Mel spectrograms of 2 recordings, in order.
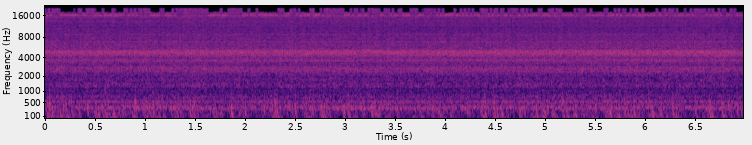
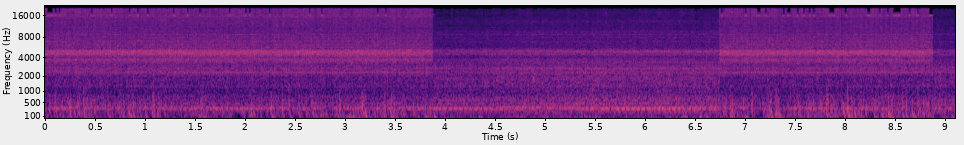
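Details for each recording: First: Apparently, running a treadmill motor without a choke is a bad idea. And, as you will see in this video, the motor produces LOTS of sparks when run without a choke. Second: Treadmill motor for worktable sawmill on DC with new choke built from modified transformer: steady high electrical whine, faint even hum, no crackle; sparking reduced to almost nothing, brushed motor running smoothly.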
